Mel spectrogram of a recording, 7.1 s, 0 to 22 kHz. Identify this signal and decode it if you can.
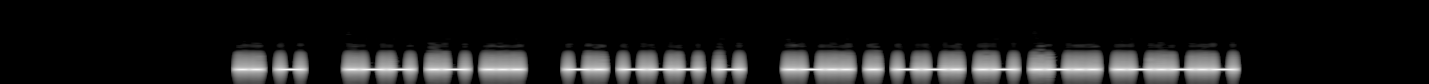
Morse code, heard as a keyed tone, about 34 wpm, 700 Hz. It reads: IT WAS NOT LEGAL.
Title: Sentences from Top 1200 Words 35wpm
